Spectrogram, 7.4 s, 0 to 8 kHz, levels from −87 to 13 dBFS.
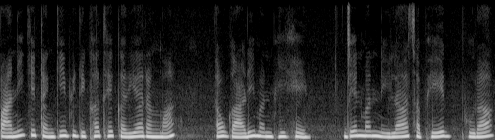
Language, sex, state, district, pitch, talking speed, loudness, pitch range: Chhattisgarhi, female, Chhattisgarh, Sukma, 235 Hz, 160 wpm, -11 LUFS, 215-255 Hz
